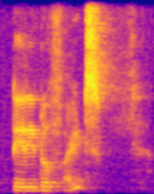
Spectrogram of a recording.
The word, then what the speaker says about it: pteridophytes: Pteridophytes की अगर बात करें, P is silent here, so it's called pteridophytes.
